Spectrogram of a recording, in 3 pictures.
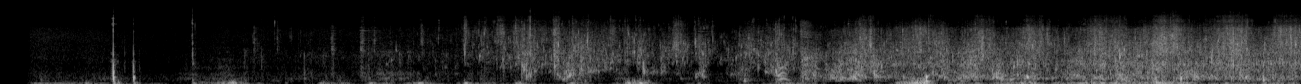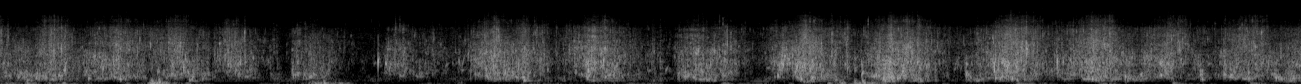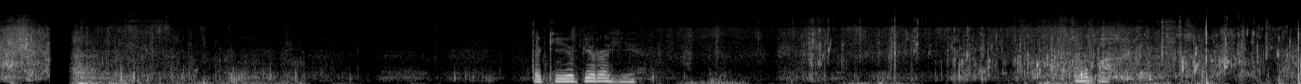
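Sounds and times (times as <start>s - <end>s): footsteps rustling through vegetation: 2.4s - 20.1s, 30.6s - 38.4s.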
